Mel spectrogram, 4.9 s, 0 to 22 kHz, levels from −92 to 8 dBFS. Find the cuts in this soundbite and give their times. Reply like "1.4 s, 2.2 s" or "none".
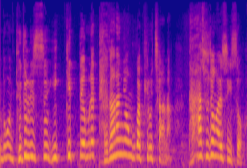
none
